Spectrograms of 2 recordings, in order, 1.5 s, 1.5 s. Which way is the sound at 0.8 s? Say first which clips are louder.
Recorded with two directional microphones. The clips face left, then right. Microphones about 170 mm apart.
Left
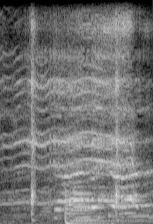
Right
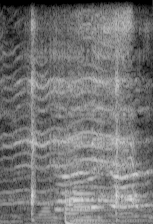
Left 1 dB; 35° left (ahead or behind).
